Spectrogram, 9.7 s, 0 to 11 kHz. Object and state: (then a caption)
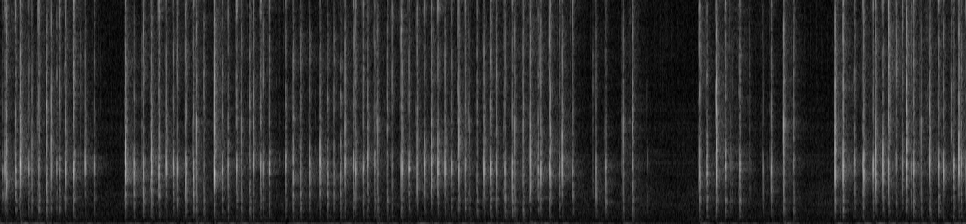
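Mechanical keyboard with acrylic case and plastic keycaps. Both hands type continuously with their fingertips on a Sesame Ergo split ergonomic mechanical keyboard with C3 Kiwi switches, an acrylic case, and plastic keycaps, resting on a desk mat. Rapid, bright, crisp clacks with very short decay cluster around 2.6 kHz, broken by a few brief pauses.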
